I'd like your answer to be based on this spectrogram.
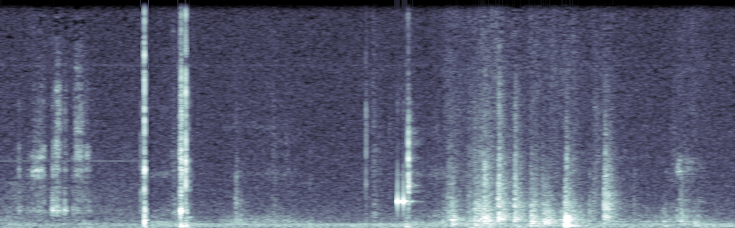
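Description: Telephone keypad tones sound as someone dials during a call to an automated phone line, a few short separate beeps mixed with soft handling clicks and quiet background rustle.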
